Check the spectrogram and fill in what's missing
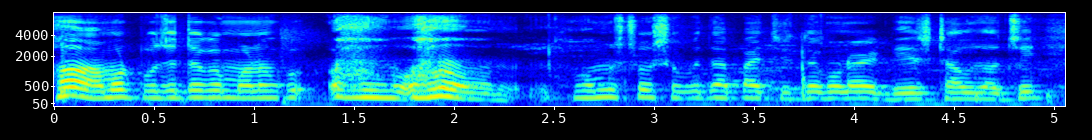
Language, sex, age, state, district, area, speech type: Odia, male, 30-45, Odisha, Malkangiri, urban, spontaneous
